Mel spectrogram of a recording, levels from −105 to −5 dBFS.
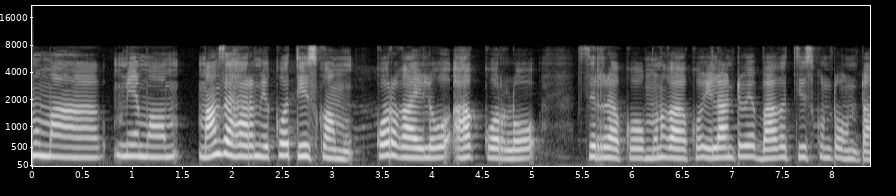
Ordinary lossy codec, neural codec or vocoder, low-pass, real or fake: none; none; none; real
